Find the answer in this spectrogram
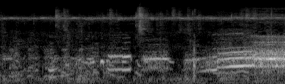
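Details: Many hens kept together in a coop, making various noises: scattered soft clucks and short harmonic calls that build into longer drawn-out squawks toward the end, with a steady high hiss throughout.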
